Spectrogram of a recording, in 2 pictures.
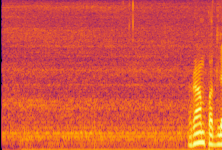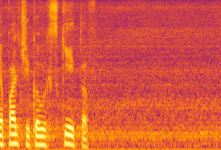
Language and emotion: Russian, neutral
